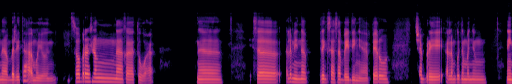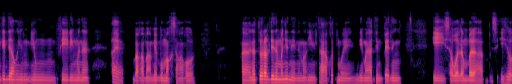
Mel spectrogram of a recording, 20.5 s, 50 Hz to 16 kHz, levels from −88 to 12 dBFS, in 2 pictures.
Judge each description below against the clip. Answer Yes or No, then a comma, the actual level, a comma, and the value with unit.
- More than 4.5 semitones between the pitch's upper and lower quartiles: No, average, 3.9 semitones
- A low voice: Yes, low, 120 Hz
